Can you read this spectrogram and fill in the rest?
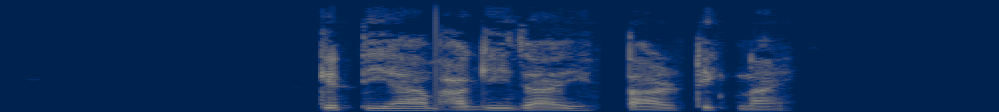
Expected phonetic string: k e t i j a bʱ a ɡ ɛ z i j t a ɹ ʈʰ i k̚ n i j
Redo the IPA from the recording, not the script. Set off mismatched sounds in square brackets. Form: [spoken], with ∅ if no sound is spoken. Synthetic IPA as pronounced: k e t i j a bʱ a ɡ [i] z [a] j t a ɹ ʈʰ i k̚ n [a] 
